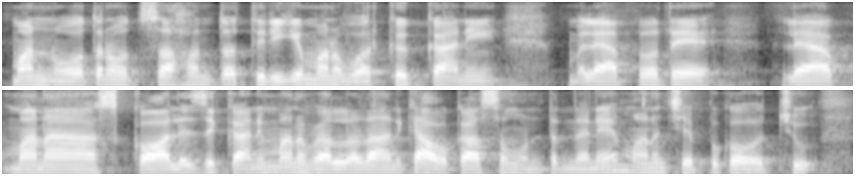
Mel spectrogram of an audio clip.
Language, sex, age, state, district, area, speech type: Telugu, male, 18-30, Andhra Pradesh, Palnadu, urban, spontaneous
